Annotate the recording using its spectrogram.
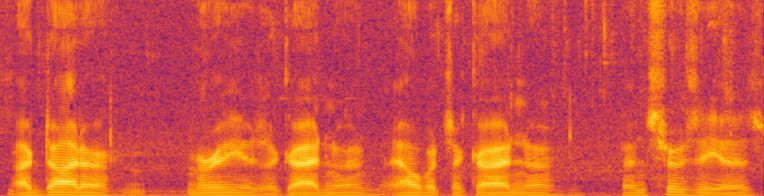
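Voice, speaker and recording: This man talks in a flat monotone at a fairly low pitch and a fairly slow pace. Audible echo from the room surrounds his voice. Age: 90s. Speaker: farmer. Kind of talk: oral history interview. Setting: at home farm, partly outdoors. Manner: halting, with repetitions.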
